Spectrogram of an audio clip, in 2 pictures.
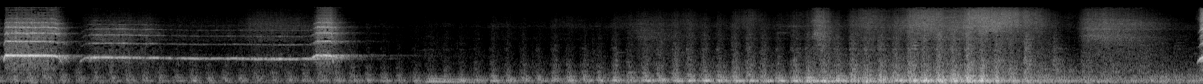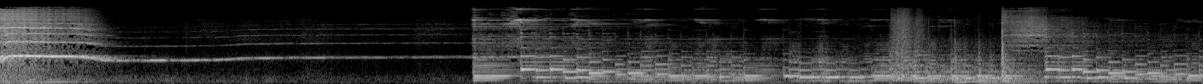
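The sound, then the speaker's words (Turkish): Steam whistle of an express train departing a station gives two long, loud blasts, separated by a stretch of hissing steam and rumbling. Music takes over toward the end. “Garın saati 19'du. Kalktı Anadolu sürat katarı.”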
